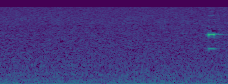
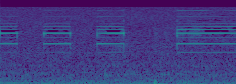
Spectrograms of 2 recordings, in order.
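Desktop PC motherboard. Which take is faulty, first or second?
second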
